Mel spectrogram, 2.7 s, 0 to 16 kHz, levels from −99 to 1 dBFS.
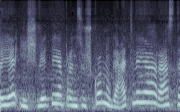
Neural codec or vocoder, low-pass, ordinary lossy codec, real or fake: none; 14.4 kHz; Opus, 16 kbps; real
